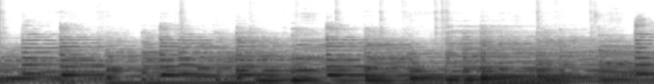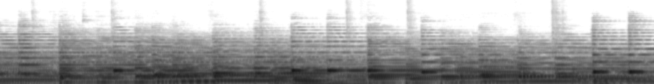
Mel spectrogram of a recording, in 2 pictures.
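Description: Grand piano playing a hymn in full chords, each chord held and changing about once or twice a second at a steady pace.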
